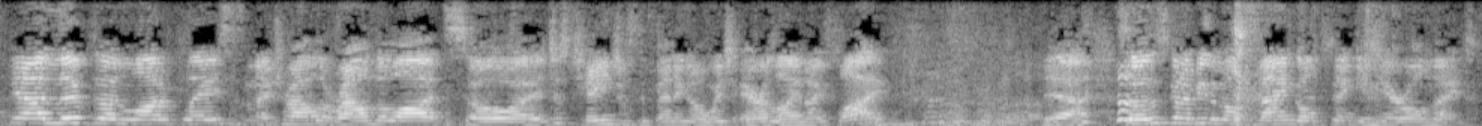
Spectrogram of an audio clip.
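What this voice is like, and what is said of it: Mixed, hard-to-place accent. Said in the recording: “I see a lot of you trying to place my accent. It's airport.”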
